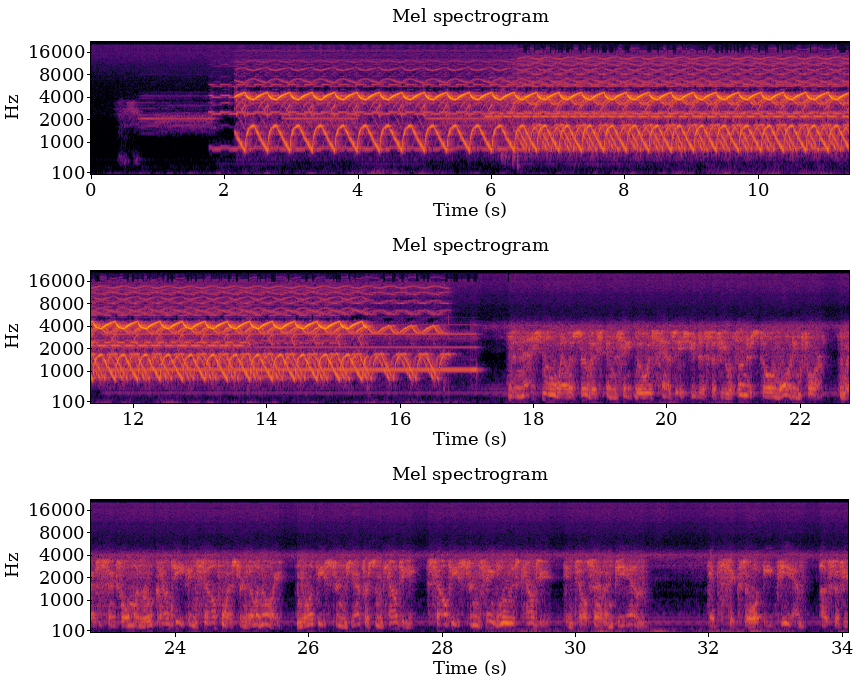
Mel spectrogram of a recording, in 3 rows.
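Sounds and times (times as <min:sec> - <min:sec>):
electronic siren sweeping: 0:00.4 - 0:17.3.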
